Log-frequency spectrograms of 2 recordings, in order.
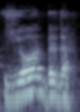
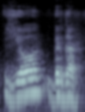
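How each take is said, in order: No difference in how they are said.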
